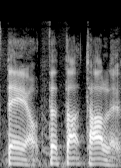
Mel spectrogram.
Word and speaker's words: Thales: and then in France, the leading one is Thales, is the French pronunciation, I believe.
